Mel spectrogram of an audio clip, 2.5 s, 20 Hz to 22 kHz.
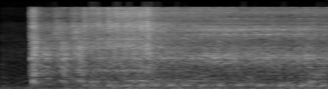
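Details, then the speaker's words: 2013 Chevrolet Spark 1.2 with code P0352 (coil B circuit) and severe misfire on cylinders 1 and 4, coil already replaced without success: cranks, then an uneven, lumpy, stumbling idle. Cause traced to a coil circuit wiring fault. "Y bueno, aquí claramente nos representa un P0352 que habla del circuito de la bobina B, tanto el circuito primario como secundario."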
